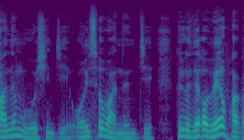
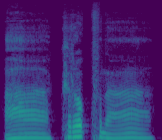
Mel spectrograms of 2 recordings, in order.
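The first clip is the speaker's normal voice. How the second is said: slow reassuring demo voice; calm understanding; 4 semitones lower, slower than usual. Shown as a demonstration. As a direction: let each word settle gently. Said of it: "이렇게 말씀하시면 좋겠습니다".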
